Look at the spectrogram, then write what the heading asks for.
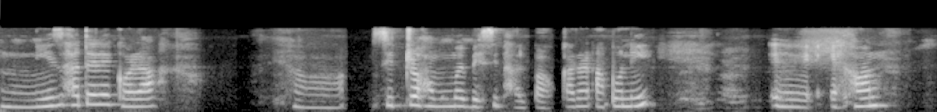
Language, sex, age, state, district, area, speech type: Assamese, female, 18-30, Assam, Goalpara, rural, spontaneous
